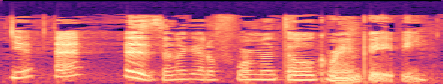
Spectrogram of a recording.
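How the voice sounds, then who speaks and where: A woman's voice: mid-range voice, lively intonation, unhurried, creaky, a little mellow, breathy edge. An American woman in her forties hosting a casual radio talk show, chatting playfully and repeating phrases for emphasis. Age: 40s. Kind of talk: casual chat. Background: music.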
